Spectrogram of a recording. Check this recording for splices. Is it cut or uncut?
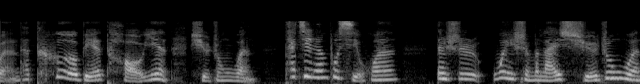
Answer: cut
